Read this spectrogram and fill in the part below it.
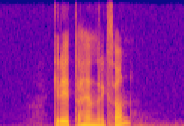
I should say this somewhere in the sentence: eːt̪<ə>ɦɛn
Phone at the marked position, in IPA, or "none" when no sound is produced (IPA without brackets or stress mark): a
